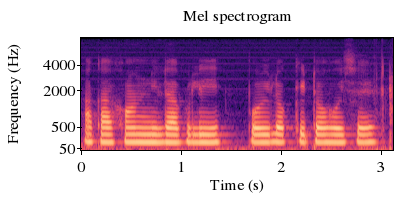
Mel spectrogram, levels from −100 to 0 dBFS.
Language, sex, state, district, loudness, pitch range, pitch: Assamese, male, Assam, Sonitpur, -15 LUFS, 160-165 Hz, 160 Hz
